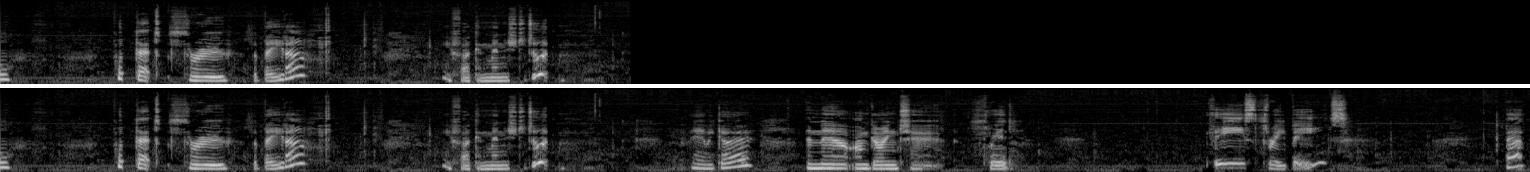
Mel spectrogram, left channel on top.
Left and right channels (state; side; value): drops out; left; at 6.3 s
